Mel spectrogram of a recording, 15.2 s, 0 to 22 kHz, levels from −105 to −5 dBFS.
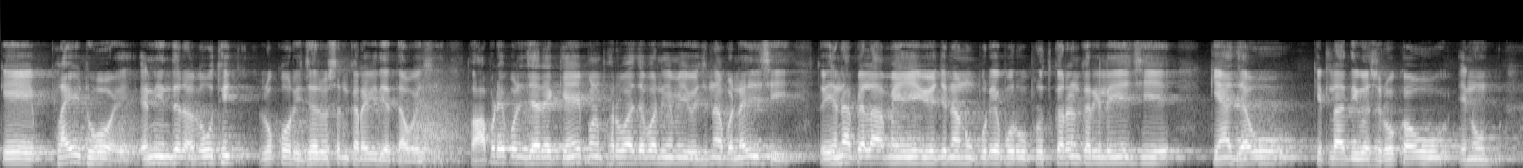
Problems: background sounds at intervals, echo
